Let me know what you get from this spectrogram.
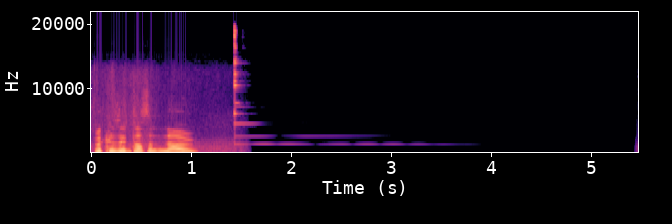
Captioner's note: chiming tone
